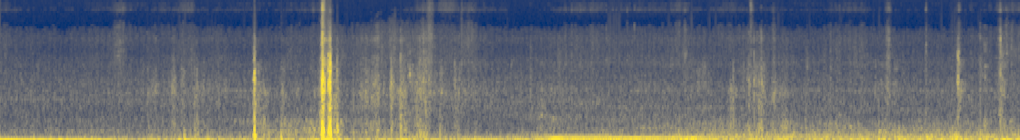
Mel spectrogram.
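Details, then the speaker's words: Truck driving after retightening a loose joint with split gasket; steady, even low rumble, no stumbling or popping, earlier misfiring gone; smooth running engine. "That sounds like it's driving fine. It was misfiring like a motherfucker. And now the truck seems to be chilling."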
